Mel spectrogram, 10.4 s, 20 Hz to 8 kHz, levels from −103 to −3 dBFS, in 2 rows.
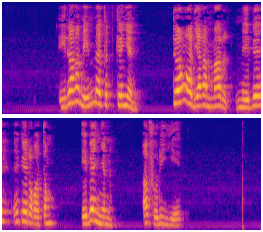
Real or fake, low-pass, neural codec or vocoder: real; 7.2 kHz; none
